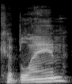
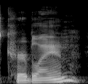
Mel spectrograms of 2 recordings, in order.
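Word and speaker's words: Kerblam!: And we are here to review the latest edition of Doctor Who, entitled Kablam, or as many people in America would pronounce, Kerblam, with the heavy R accent that we have over here, directed by Jennifer Perreau and written by Pete McTeague.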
